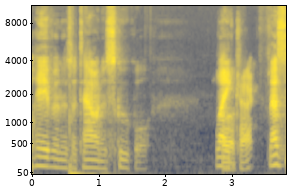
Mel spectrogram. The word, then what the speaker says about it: Schuylkill: grow up in Pennsylvania's can you pronounce Schuylkill correctly because the way that it's spelled has like zero relation to how it's pronounced yeah I mean it's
